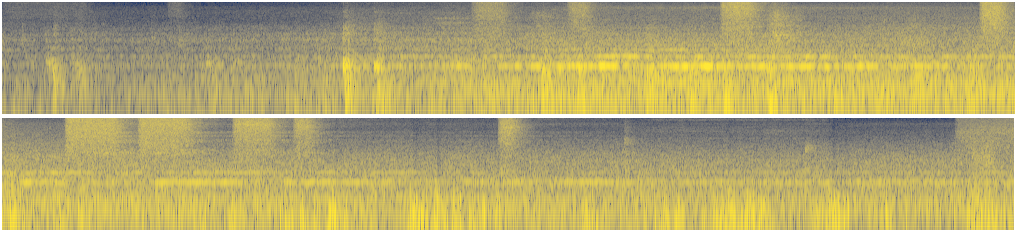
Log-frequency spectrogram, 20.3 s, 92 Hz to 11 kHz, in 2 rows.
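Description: Tobu 8000-series electric train pulling into a station platform and stopping. The rolling noise builds as it comes alongside, over a steady whine, with several short high hissing bursts while it slows. The whine carries on once it stands.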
